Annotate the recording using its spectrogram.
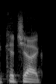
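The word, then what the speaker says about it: Tkachuk: But the Yeah, the announcers all say Kachchuck.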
